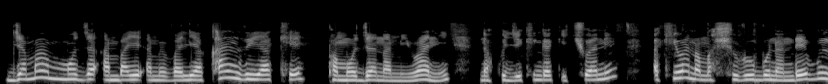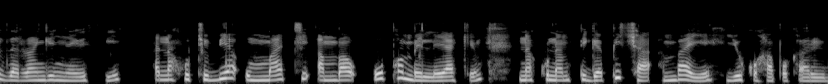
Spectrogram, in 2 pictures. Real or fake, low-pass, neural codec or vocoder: real; 7.2 kHz; none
